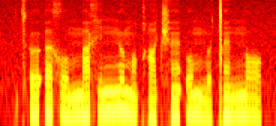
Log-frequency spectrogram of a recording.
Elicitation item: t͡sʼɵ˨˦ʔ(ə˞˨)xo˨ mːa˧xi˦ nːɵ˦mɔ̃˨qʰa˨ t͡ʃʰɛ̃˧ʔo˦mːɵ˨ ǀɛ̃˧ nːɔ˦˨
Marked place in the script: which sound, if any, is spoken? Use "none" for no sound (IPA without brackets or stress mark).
ɜ˨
